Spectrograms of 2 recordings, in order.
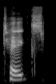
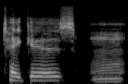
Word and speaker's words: takes: say this word again takes place takes place right that e s many people put another syllable on the e s take is that's not correct and we will know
